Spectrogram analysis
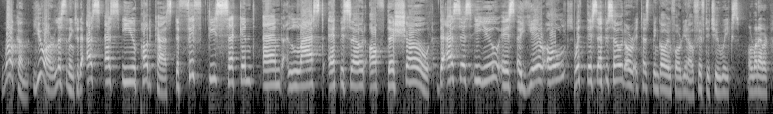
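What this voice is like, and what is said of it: Speaks with a noticeable accent. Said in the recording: “your host, with an accent ... had an accent ... the host with the accent”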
